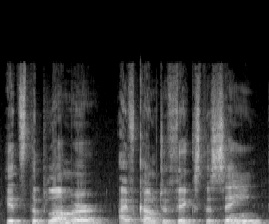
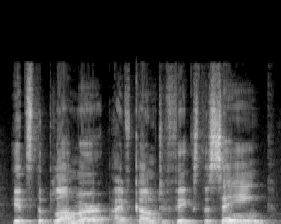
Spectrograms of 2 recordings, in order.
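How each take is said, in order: First: Higher, raised voice of a workman; plumber at the door. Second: A little louder. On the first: Plumber answering the parrot through the door, raised voice. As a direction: announce yourself at the door. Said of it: "To which the man replied". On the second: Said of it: "answered a little more loudly this time". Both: A narrator's reading.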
